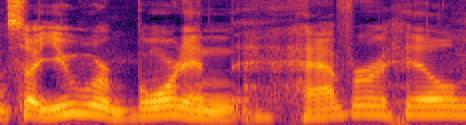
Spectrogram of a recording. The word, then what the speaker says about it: Haverhill: It's like Haverhill Levine, like the musician. – Yeah, exactly. Yeah. So there's it's two syllables.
